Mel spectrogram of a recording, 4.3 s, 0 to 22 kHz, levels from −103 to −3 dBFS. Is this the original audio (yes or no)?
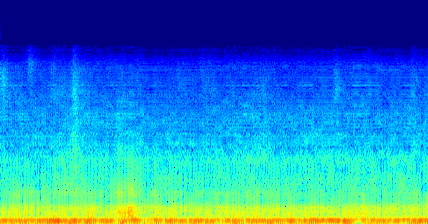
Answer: no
